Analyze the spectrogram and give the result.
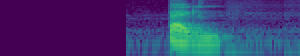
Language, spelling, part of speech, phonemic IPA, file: Dutch, pijlen, noun, /ˈpɛilə(n)/, Nl-pijlen.ogg
- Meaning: plural of pijl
